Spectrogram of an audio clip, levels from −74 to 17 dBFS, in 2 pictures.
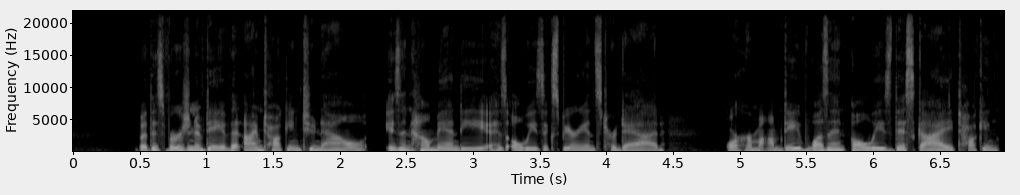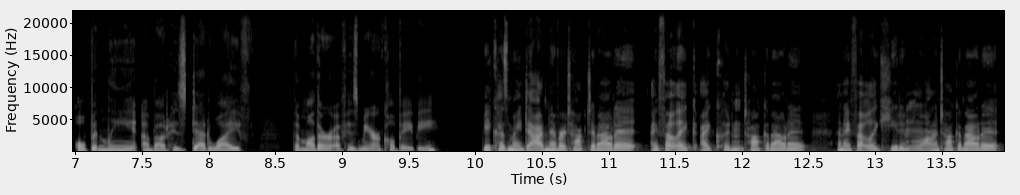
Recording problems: wrong speed and pitch; too fast and too high; 1.5 times normal speed

